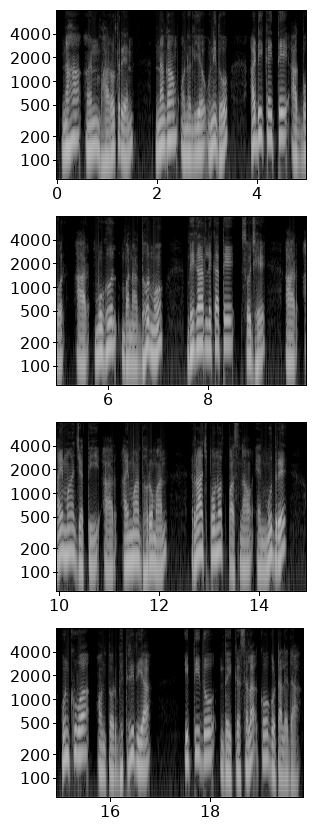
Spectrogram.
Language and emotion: Santali, neutral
